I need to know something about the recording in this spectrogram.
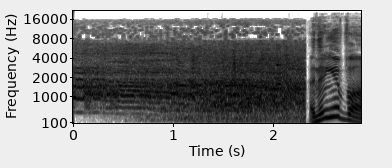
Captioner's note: audience laughs with his demise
